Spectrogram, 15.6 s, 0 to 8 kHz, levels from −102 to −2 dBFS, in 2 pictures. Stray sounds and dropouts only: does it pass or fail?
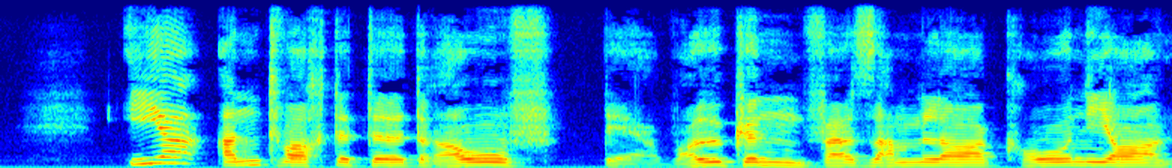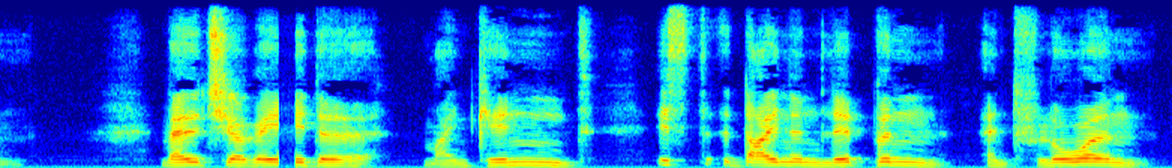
fail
